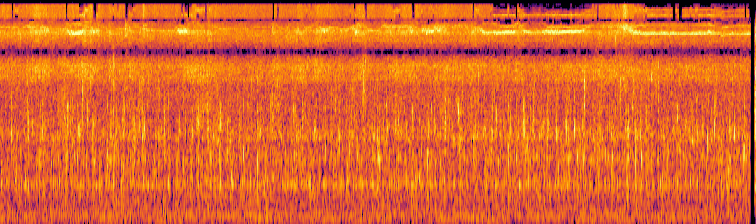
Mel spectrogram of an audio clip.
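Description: Egg gravy (muttai kulambu) simmers in a covered pot with a steady, faint bubbling and hiss that stays even and unbroken, heard alone without voices.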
